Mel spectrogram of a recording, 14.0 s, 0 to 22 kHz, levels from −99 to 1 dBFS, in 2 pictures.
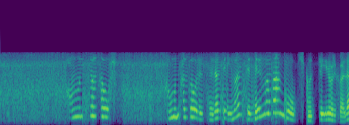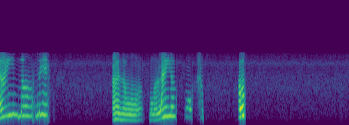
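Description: From start to finish the speech has a buzzing, mechanical robot quality, with stray buzzes or hiss where the voiced or unvoiced decision goes wrong and nothing above 3.8 kHz. This is the LPC-10 vocoder, which rebuilds each moment from a pulse train or noise through a simple vocal tract filter. The heavy damage fits its 2.4 kbit/s rate.

From 0 to 5.84 s the sound is also grainy and gritty, and the grain shifts with the speech at roughly 20 dB below the signal. The likely cause is low bit depth without dither, with samples truncated to very few steps, which fits about 6 bits.

At 11.87 s the speech cuts out abruptly and does not return before the end, leaving only faint hiss roughly 40 dB below the earlier level. This is likely an audio dropout to a faint residue: the signal was lost while the path after the break stayed live.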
